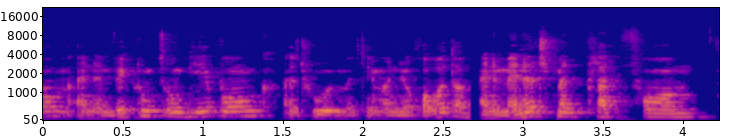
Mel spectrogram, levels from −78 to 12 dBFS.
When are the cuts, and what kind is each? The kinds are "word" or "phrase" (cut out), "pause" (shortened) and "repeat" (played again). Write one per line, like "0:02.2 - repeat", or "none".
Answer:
0:01.6 - word
0:02.7 - word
